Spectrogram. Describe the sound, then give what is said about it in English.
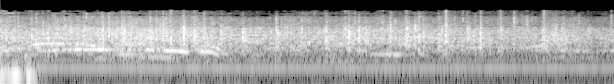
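An audience claps hands during a celebratory church service, a dense, steady patter of many hands that runs evenly through the whole stretch and stays fairly faint, with voices audible within it. “Let the celebration begin. Clap your hands unto the”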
